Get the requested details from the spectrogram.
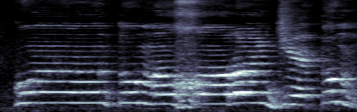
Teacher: kha-nya dibaca tafkhim, tebal dan serak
